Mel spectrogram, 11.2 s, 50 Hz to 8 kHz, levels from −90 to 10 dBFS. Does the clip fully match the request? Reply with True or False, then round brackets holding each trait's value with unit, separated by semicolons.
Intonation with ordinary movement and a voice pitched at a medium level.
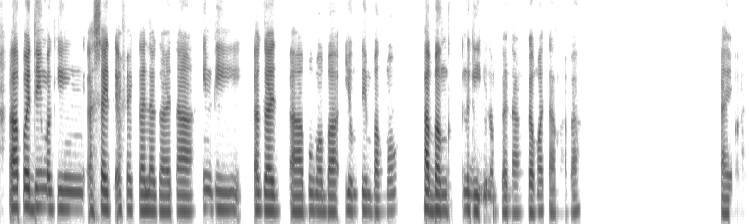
False (2.0 semitones; 170 Hz)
